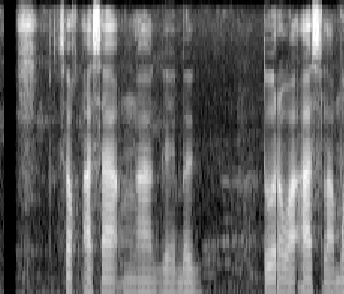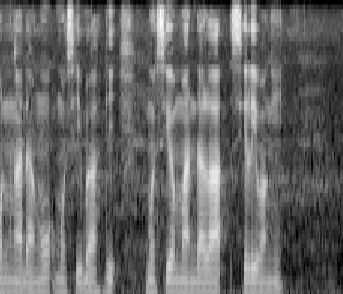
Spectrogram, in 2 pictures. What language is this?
Sundanese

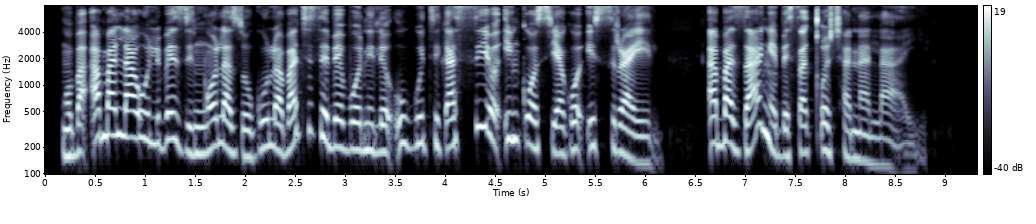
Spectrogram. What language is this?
North Ndebele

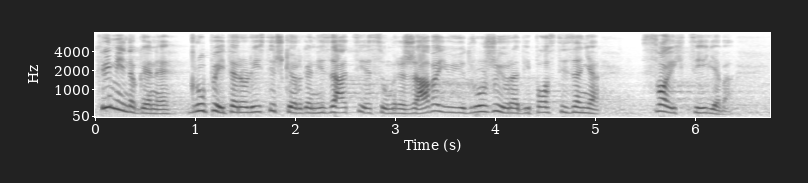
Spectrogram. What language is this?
Serbian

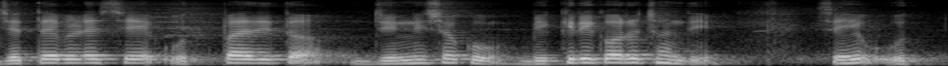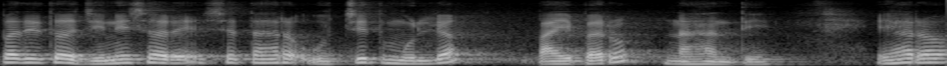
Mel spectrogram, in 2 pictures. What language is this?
Odia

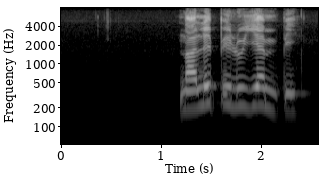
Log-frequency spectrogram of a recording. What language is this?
Northern Sotho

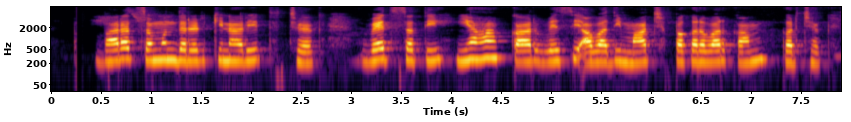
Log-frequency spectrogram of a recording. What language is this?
Magahi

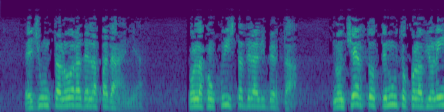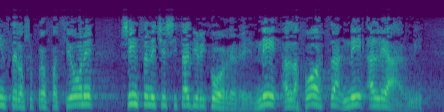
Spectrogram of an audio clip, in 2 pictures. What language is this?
Italian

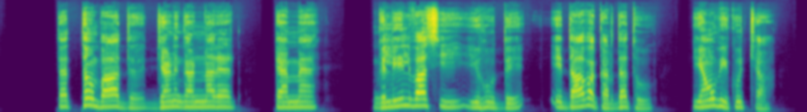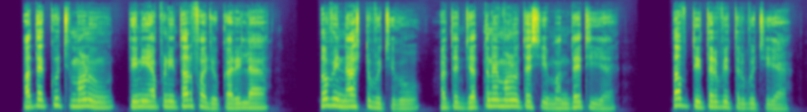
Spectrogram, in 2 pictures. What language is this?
Gaddi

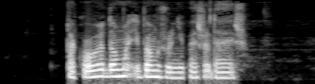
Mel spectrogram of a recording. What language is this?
Belarusian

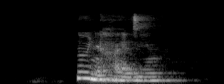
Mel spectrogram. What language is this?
Belarusian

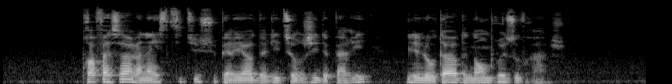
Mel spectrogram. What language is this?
French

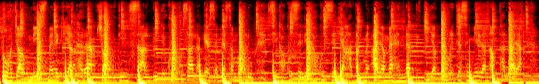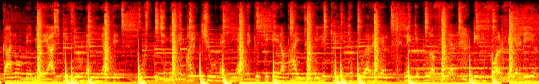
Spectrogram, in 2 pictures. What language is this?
Hindi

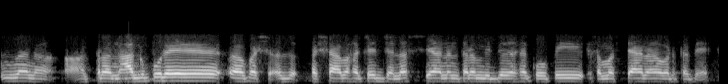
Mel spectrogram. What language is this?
Sanskrit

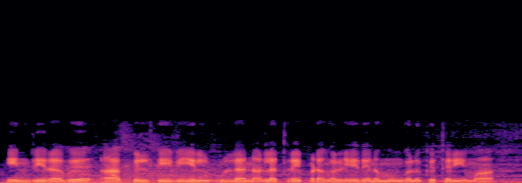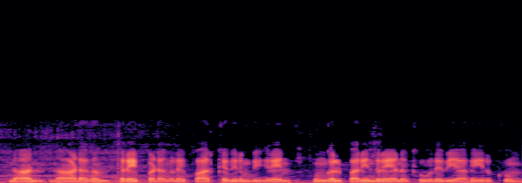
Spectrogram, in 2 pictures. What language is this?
Tamil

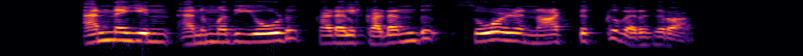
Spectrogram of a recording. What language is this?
Tamil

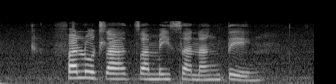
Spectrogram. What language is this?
Tswana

